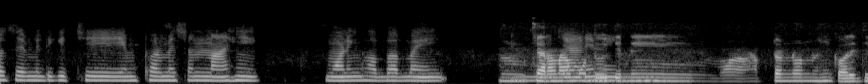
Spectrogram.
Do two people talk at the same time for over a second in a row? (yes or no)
no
